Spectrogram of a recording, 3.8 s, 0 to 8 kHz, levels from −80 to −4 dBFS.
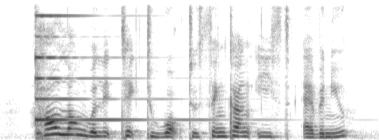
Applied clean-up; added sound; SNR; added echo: none; Keyboard (musical); 7 dB; none.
